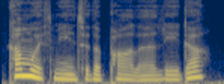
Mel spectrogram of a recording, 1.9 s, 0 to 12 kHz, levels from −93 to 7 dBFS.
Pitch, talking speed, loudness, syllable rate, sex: 160 Hz, 225 wpm, -18 LUFS, 6.6 syllables/s, female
